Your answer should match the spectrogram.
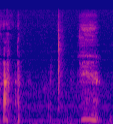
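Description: A quiet pause broken by one sharp click about a second in, with a short low hum from a man's voice near the end.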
